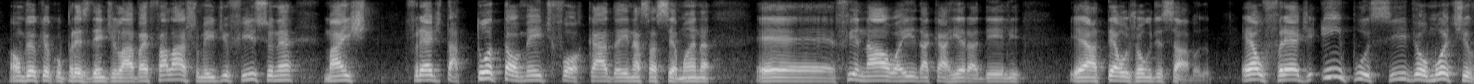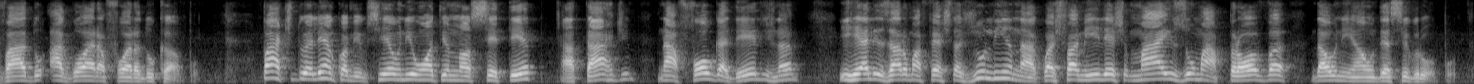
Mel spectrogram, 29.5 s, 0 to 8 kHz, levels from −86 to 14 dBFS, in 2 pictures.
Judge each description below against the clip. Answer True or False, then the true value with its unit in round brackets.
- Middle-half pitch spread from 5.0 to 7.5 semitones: True (5.3 semitones)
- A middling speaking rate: True (155 wpm)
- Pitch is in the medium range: True (160 Hz)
